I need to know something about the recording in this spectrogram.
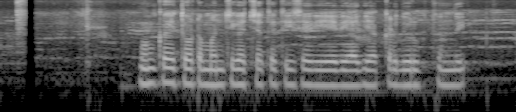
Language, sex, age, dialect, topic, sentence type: Telugu, male, 41-45, Southern, agriculture, question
